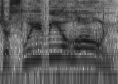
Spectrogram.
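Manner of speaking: high, loud panicked cry; panicked yell. Acted. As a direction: scream to get away. Shoplifter fleeing employee.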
